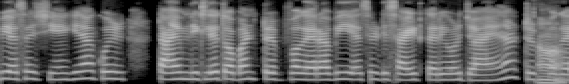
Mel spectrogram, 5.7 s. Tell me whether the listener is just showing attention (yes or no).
no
